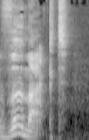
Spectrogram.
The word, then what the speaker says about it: Wehrmacht: Wehrmacht.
